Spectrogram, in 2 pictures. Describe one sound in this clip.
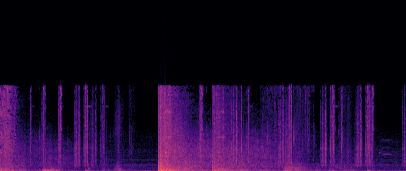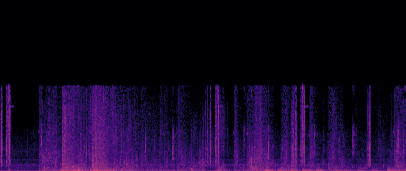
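Wooden walls and ramps are built with quick clicking thuds.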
